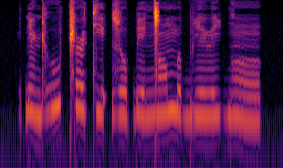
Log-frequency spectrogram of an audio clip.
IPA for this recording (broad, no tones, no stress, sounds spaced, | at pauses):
ɗ ẽ ɖʱ u ǁ ə˞ tʲ e ʔ z o ɓ e ŋ͡ǀ ɔ̃ m ə b i ɭ i ɡ õ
